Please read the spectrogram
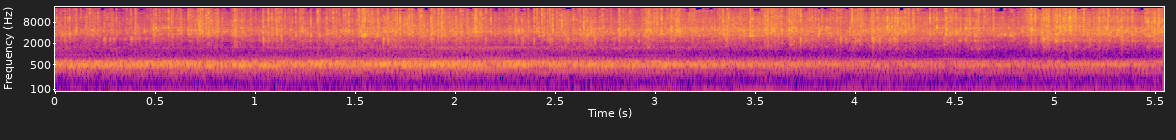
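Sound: rain falling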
